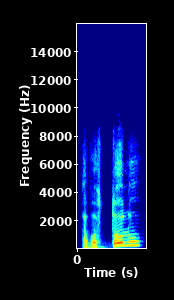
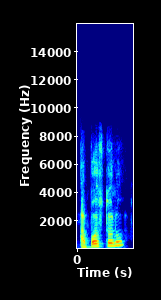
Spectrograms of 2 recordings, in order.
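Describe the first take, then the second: First: "apostolo" stressed on TO, pitch jumping up; teacher's model "apostolo", accent shifted to third syllable; stress on penult. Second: "apóstolo" stressed on PÓS, rising pitch; teacher's model "apóstolo", accent on second syllable; stress on antepenult. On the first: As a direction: hit the TO in "apostolo", holding it high. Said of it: "se cambia siempre en la penúltima sílaba". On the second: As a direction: hit the PÓS in "apóstolo", lift the ending. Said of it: "sobre la antepenúltima sílaba". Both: Shown as a demonstration.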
